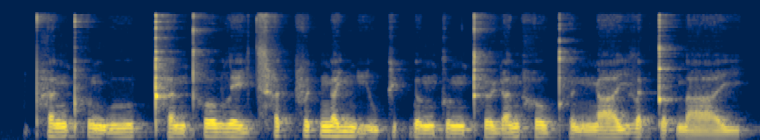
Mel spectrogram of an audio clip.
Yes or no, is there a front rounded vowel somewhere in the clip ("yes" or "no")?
no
